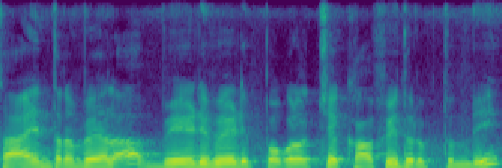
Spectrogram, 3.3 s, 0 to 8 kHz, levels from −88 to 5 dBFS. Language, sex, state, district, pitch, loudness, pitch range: Telugu, male, Andhra Pradesh, Chittoor, 155 Hz, -11 LUFS, 145-160 Hz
